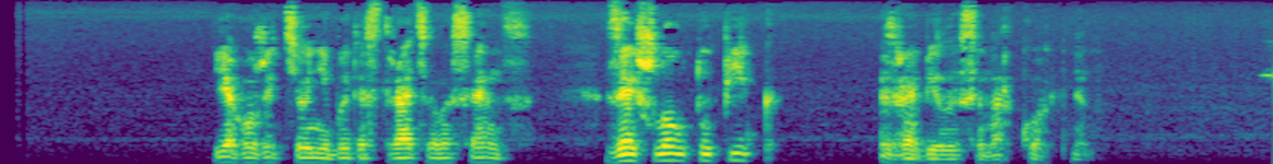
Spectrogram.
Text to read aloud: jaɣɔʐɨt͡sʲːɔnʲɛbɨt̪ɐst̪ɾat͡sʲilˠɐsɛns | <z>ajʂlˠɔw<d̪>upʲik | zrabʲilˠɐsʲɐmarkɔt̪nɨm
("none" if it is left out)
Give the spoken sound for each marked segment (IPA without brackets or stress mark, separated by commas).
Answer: z, t̪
